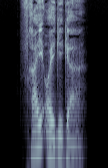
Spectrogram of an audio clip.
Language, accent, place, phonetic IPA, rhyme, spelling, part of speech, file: German, Germany, Berlin, [ˈfʁaɪ̯ˌʔɔɪ̯ɡɪɡɐ], -aɪ̯ʔɔɪ̯ɡɪɡɐ, freiäugiger, adjective, De-freiäugiger.ogg
- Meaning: inflection of freiäugig: 1. strong/mixed nominative masculine singular 2. strong genitive/dative feminine singular 3. strong genitive plural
